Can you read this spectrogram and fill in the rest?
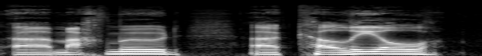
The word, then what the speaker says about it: Mahmoud Khalil: The guy's name is Mahmoud Khalil. Did I say that right? – Mahmoud think so. – Khalil? – Sounds good to me.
